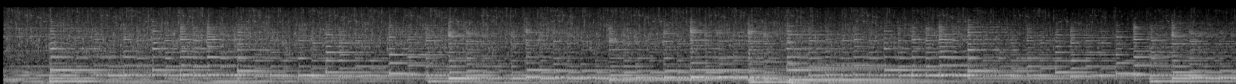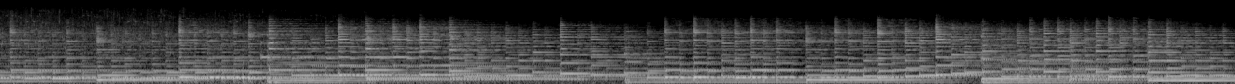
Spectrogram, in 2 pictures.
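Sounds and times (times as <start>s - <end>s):
Iraqi piano player playing: 0.0s - 24.6s.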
